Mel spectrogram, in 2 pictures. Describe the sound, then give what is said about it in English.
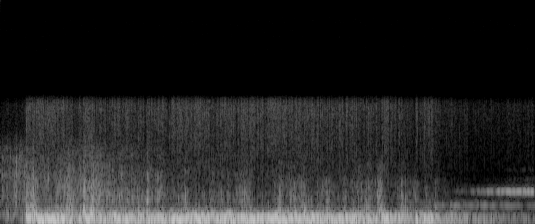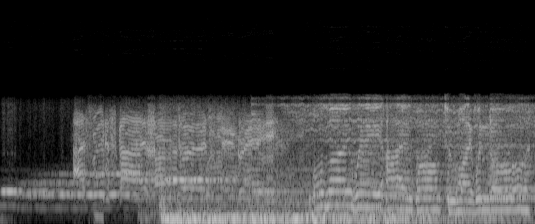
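A remixed song track opens with a thick, rumbling low-end wash, drops to sparse synth tones, then builds into dense, layered electronic music that plays loudly and continuously without any vocals. “So, yeah, we're going to go ahead and play this track”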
